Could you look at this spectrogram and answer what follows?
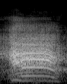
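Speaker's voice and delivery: high, loud cramp yelp; mock pained cry. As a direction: yelp as if your leg seized. Charlie horse cramp.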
